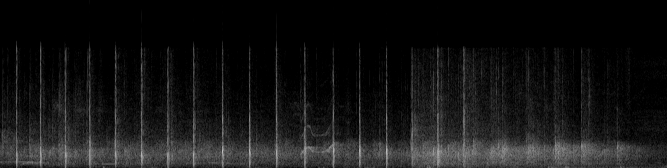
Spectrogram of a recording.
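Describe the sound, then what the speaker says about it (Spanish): Conference audience at a JavaScript developer event claps for the speakers: a brisk, evenly spaced run of sharp claps swells after a few seconds into a dense, fuller wash of applause that slowly tapers off. "Un aplauso."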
